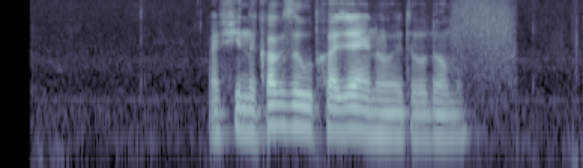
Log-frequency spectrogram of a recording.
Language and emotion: Russian, neutral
